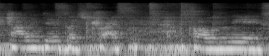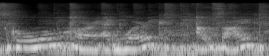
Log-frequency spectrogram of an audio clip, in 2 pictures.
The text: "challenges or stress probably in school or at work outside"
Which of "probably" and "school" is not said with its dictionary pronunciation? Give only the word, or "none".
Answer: probably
